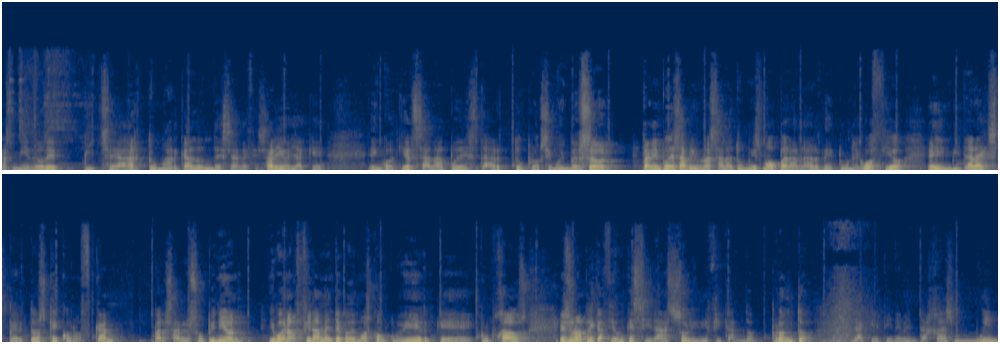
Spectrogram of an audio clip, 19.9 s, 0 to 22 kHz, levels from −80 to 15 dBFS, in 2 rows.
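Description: Listening through the audio, nothing stood out as a technical problem at any point.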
